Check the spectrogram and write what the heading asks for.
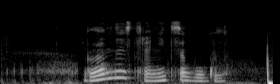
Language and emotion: Russian, neutral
